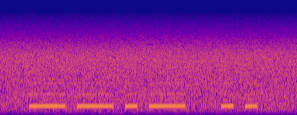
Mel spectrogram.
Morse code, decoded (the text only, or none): QI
